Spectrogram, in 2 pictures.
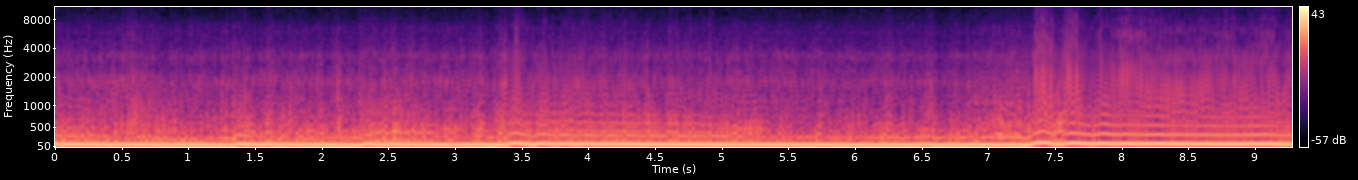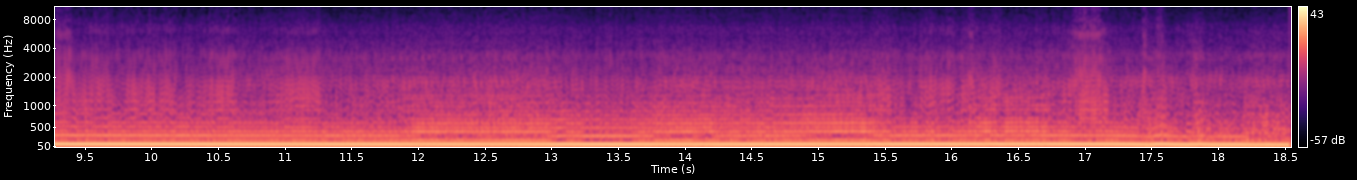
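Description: A Formula Renault single-seater's four-cylinder engine roars at high revs, heard from onboard.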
